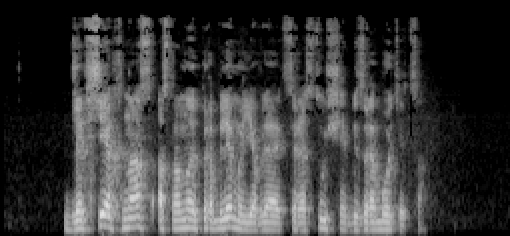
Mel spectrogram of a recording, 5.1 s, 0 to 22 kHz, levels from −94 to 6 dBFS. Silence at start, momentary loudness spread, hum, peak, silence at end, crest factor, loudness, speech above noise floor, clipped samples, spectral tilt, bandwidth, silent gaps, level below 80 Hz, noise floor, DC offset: 0.65 s; 10 LU; none; -2 dBFS; 0.9 s; 18 dB; -17 LUFS; 59 dB; under 0.1%; -4 dB/octave; 16.5 kHz; none; -62 dBFS; -76 dBFS; under 0.1%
